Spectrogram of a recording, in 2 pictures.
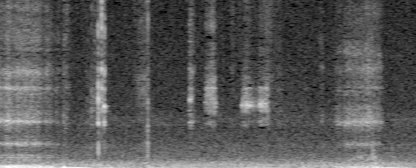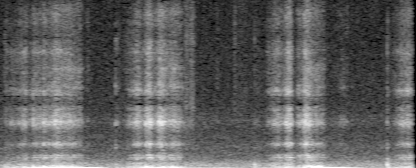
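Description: A small flat metal scraper chisels and scrapes the hard surface of a rectangular solid plaster block from a dinosaur dig kit, set in a grey plastic tray. Quiet gritty ticks and scratches build into longer, louder rasping scrape strokes over a low dull rumble, each stroke swelling and then fading away.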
